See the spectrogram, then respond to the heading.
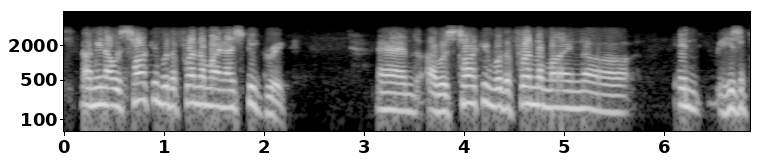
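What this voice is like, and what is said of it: Usual voice. Nothing is said of it.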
